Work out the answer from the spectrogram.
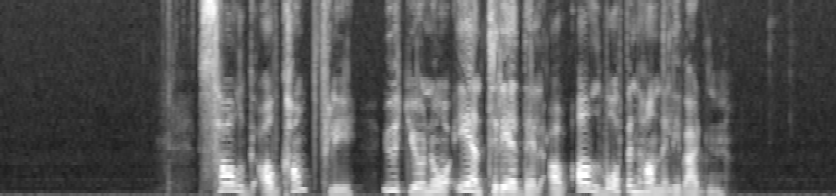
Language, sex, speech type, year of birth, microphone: Norwegian, female, read, 1952, Sennheiser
